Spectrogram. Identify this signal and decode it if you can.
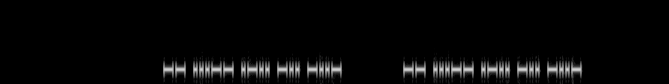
Morse code, heard as a keyed tone, about 40 wpm, 700 Hz. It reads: M3LDX M3LDX
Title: DXCC-100 Call Signs - 5 Characters - Repeated 2x - 40wpm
